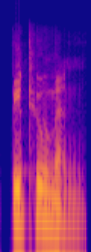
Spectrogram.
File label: "bitumen", American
